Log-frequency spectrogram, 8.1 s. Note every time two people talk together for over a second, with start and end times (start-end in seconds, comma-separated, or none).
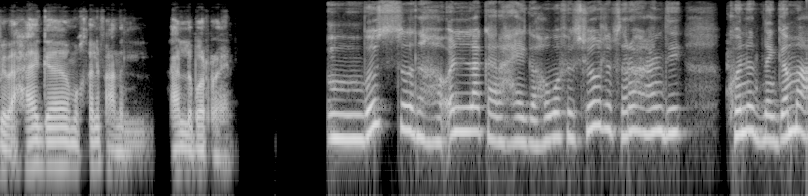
none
